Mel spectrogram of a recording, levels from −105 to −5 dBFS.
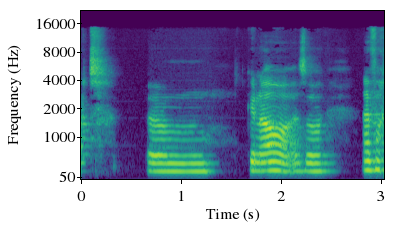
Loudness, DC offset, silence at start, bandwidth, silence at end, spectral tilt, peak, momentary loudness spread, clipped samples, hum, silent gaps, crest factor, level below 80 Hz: -21 LUFS; under 0.1%; 0 s; 15 kHz; 0 s; -4 dB/octave; -2 dBFS; 19 LU; under 0.1%; none; none; 20 dB; -74 dBFS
